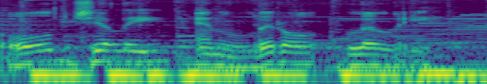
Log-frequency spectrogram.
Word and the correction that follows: Gilly: It's Old Gilly. – Old Gilly, excuse me.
